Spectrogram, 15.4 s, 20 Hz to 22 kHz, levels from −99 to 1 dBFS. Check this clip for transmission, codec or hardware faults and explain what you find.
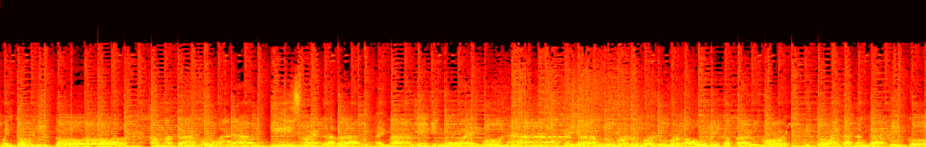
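No faults turn up anywhere in the clip.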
